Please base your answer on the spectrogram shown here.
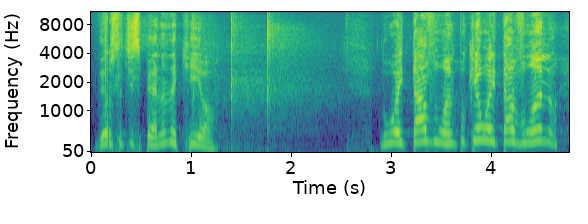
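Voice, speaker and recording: A man preaching a sermon as a pastor in a church, animated, acting out the voices in his teaching. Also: very high voice, a little fast.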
